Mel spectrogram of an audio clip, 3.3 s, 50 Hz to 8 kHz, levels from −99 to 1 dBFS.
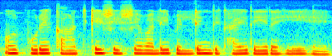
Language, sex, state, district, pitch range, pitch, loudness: Hindi, female, Rajasthan, Jaipur, 180-200 Hz, 190 Hz, -16 LUFS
